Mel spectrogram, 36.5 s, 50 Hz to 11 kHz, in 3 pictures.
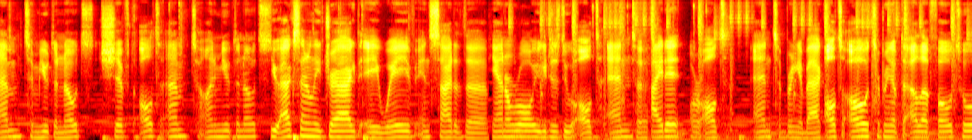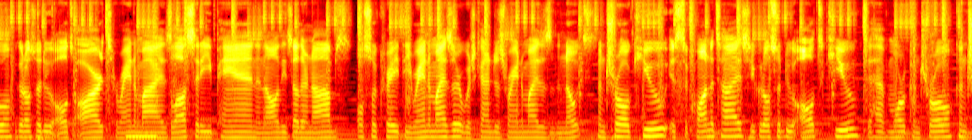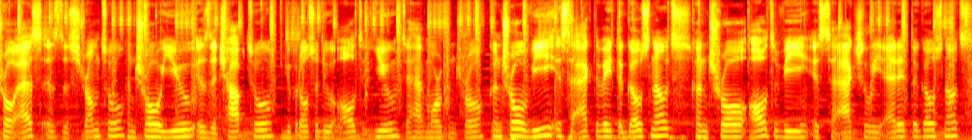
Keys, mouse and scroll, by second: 0.1 alt+m, 1.9 alt+shift+m, 3.8 right click, 7.3 alt+n, 8.6 alt+n, 11.3-12.3 drag, 12.5 alt+r, 12.9-13.6 scroll down 4, 13.4 click, 14.6 click, 15.3 click, 19.5 click, 19.7 ctrl+q, 22.1 alt+q, 23.0 click, 24.1 alt+s, 24.8 click, 26.0 ctrl+u, 27.7 ctrl+z, 28.7 alt+u, 29.3 click, 29.9 scroll down 1, 30.4 scroll down 2, 30.6-30.9 scroll up 2, 31.3 alt+v, 31.9 alt+v, 32.7 alt+v, 35.1-36.4 drag.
